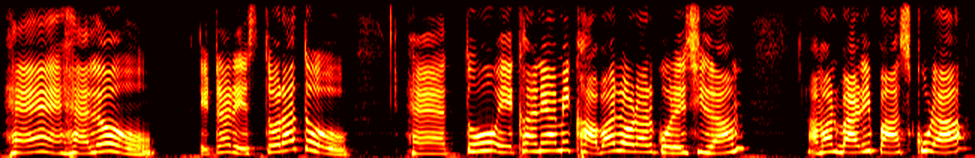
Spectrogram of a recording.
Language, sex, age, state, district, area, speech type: Bengali, female, 30-45, West Bengal, Purba Medinipur, rural, spontaneous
